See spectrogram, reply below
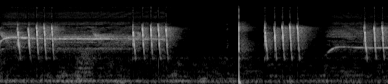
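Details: Caged bar-winged prinia from Tegal, Central Java, in 'bren' song: a high whistle riddled with rapid click bursts, a single sharp knock, then more clicking and a rising whistle.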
